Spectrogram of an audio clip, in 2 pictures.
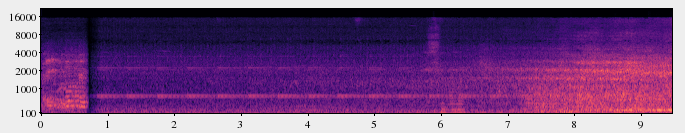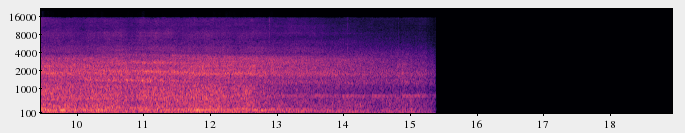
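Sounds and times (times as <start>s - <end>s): train wheels clattering on rails: 1.3s - 15.4s.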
